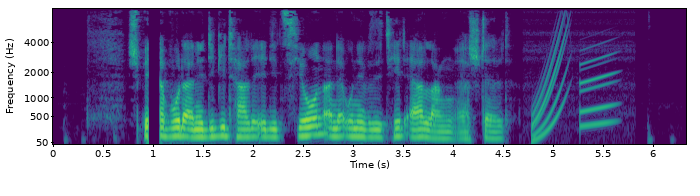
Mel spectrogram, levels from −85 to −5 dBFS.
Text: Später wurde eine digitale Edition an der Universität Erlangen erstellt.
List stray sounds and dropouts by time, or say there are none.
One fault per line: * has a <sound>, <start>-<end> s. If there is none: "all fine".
* has a dropout, 1.0-1.1 s
* has a chirp, 4.8-5.7 s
